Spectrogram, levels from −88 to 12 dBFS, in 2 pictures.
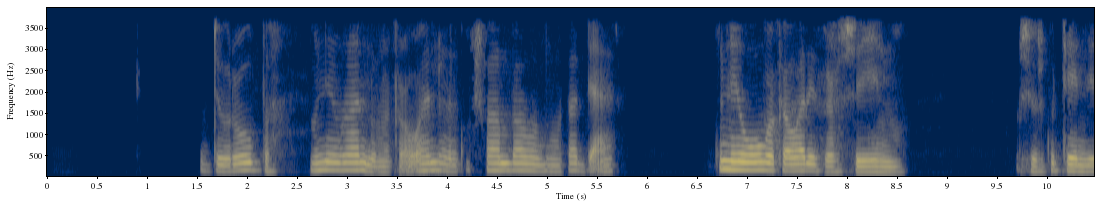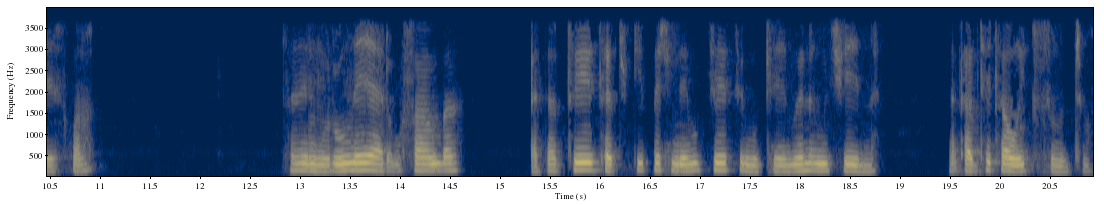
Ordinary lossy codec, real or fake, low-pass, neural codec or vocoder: AAC, 24 kbps; fake; 3.6 kHz; autoencoder, 22.05 kHz, a latent of 192 numbers a frame, VITS, trained on one speaker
